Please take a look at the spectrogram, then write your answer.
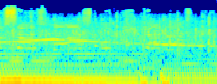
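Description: Steady, dense hiss of falling rain fills the scene, with applause blended in and largely drowned out, a continuous wash of noise throughout; people in Granada, Spain, applauding healthcare workers in the rain.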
